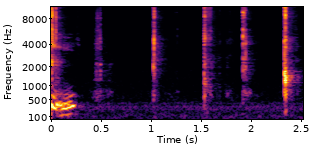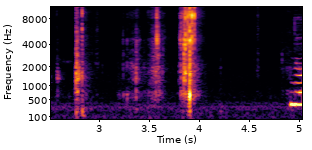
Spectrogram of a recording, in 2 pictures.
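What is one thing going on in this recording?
Small plastic toys tap and knock on a hard floor.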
